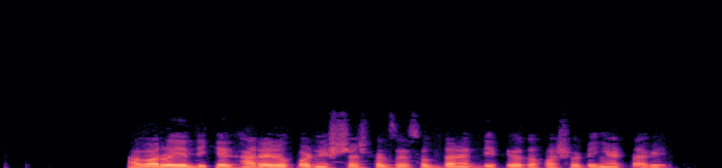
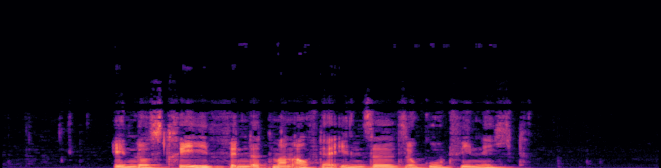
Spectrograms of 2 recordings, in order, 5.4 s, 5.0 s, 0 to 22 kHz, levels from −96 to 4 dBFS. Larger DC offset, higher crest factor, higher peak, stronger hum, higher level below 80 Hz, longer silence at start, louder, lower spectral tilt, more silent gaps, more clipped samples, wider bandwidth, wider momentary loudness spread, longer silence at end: neither; about the same, 18 dB vs 18 dB; about the same, -4 dBFS vs -4 dBFS; neither; about the same, -58 dBFS vs -58 dBFS; about the same, 0.95 s vs 0.85 s; about the same, -22 LUFS vs -20 LUFS; first, -9.5 dB/octave vs -6.5 dB/octave; neither; neither; second, 6 kHz vs 7.8 kHz; first, 10 LU vs 6 LU; second, 0.4 s vs 1.1 s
